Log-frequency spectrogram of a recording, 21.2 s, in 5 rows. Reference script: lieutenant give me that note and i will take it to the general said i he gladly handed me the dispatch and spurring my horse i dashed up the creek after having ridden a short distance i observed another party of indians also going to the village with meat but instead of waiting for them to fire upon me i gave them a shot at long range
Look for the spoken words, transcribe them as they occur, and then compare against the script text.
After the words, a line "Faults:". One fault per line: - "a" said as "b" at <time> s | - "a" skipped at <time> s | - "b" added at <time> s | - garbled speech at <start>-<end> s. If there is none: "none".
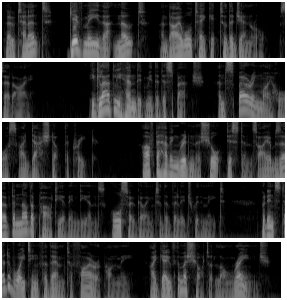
lieutenant give me that note and i will take it to the general said i he gladly handed me the dispatch and spurring my horse i dashed up the creek after having ridden a short distance i observed another party of indians also going to the village with meat but instead of waiting for them to fire upon me i gave them a shot at long range
Faults:
none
